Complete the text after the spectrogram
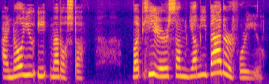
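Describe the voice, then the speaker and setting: Woman acting out a high-pitched, excitable storybook rabbit. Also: slow pace, no echo, clean studio sound. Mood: exasperated. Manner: exclamatory, wailing and shouting. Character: excitable, fussy, exasperated young male rabbit. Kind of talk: children's storybook character voice.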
